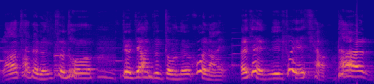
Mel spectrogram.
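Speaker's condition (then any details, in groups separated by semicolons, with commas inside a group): Cerebral palsy; edited for fluency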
